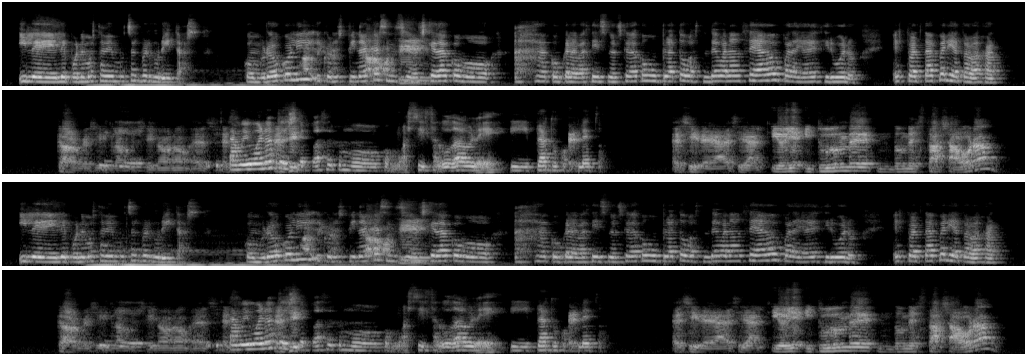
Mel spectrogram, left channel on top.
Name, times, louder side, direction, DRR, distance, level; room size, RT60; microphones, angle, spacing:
voice 1, 0.2-1.9 2.4-8.5 8.9-10.0 11.2-11.7 12.4-16.1, left 3 dB, 30° left, 0.4 m, -23 dB
sound 1, 0.8-4.2, right 7 dB, 65° right, 0.4 m, -32 dB
voice 2, 3.0-3.3 3.6-4.3 10.8-12.5 12.9-13.2 15.9-16.0 16.9-20.2, left 2 dB, 80° left, 1.2 m, -26 dB
3.5 x 3.1 x 2.5 m
head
